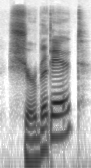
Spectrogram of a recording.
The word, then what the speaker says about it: sherbet: Like sherbet. Sherbet. People often add an extra R.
